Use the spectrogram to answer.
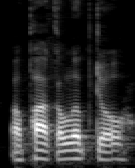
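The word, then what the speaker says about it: apokalupto: w is an o so that's how you pronounce it APA call lip toe Apocalypto and then this one here is 602 and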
